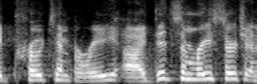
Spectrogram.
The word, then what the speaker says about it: pro tempore: will notice i didn't stutter i did say pro tempore i did some research and as it turns out we've actually been pronouncing it wrong the whole time uh it's latin it's pronounced pro temporary means temporarily uh for example like how the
